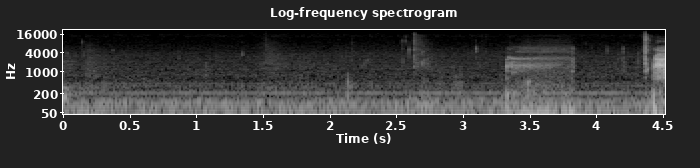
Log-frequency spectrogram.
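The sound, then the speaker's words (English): A brief sip of beer after a toast, a short wet slurp after a quiet stretch with faint clicks and mouth noises, ending in a sharper, louder burst. “Let me go ahead and take a sip here.”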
